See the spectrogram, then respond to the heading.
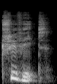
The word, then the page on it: trivet: British English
